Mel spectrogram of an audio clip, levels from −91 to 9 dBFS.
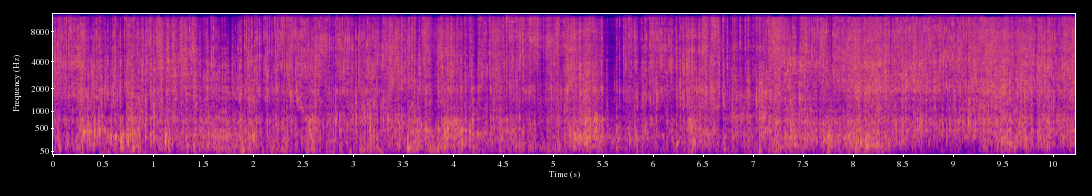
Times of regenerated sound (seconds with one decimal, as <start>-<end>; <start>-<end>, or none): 3.7-5.8; 6.3-7.1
